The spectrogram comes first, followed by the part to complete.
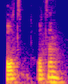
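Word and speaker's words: Tolten: Tolton, I say his name right for once in my life.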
